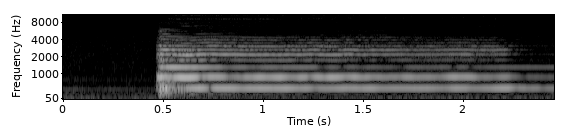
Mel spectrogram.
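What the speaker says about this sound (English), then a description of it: "Now we play A for a dotted half" A single piano note A struck and held for about two seconds in a group class, its bright harmonics ringing steadily and fading slightly, with no talking.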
